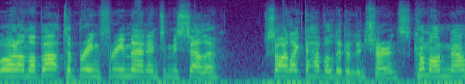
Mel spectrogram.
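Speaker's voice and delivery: dialect voice, "my" said "me". Voicing Agatha, who throws an axe over her shoulder: Agatha with "me cellar" dialect. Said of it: "and she's like".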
